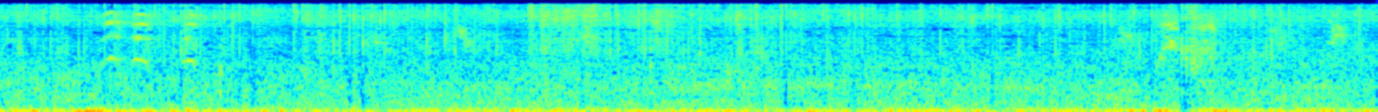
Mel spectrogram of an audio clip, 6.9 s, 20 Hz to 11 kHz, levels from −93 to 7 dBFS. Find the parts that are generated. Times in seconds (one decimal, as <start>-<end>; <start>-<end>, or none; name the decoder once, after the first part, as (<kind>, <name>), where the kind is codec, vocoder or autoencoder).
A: 0.0-0.4 (vocoder, BigVGAN v2); 4.5-5.4

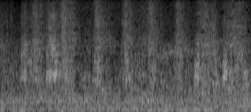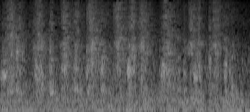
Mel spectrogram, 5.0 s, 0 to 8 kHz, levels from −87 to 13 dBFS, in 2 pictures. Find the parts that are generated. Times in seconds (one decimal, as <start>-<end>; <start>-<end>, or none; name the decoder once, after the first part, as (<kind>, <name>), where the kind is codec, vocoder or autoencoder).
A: 0.0-2.4 (vocoder, BigVGAN v2); 4.3-5.0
